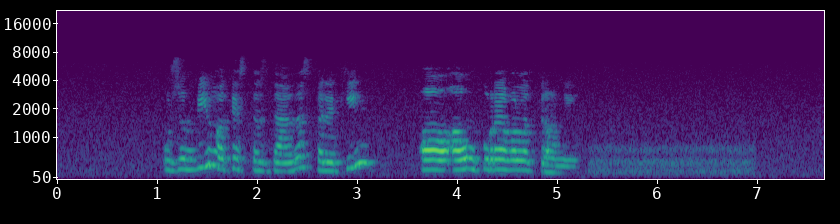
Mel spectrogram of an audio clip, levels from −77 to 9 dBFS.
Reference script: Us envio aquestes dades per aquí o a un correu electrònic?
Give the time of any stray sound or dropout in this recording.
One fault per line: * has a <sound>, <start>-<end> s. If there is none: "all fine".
all fine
